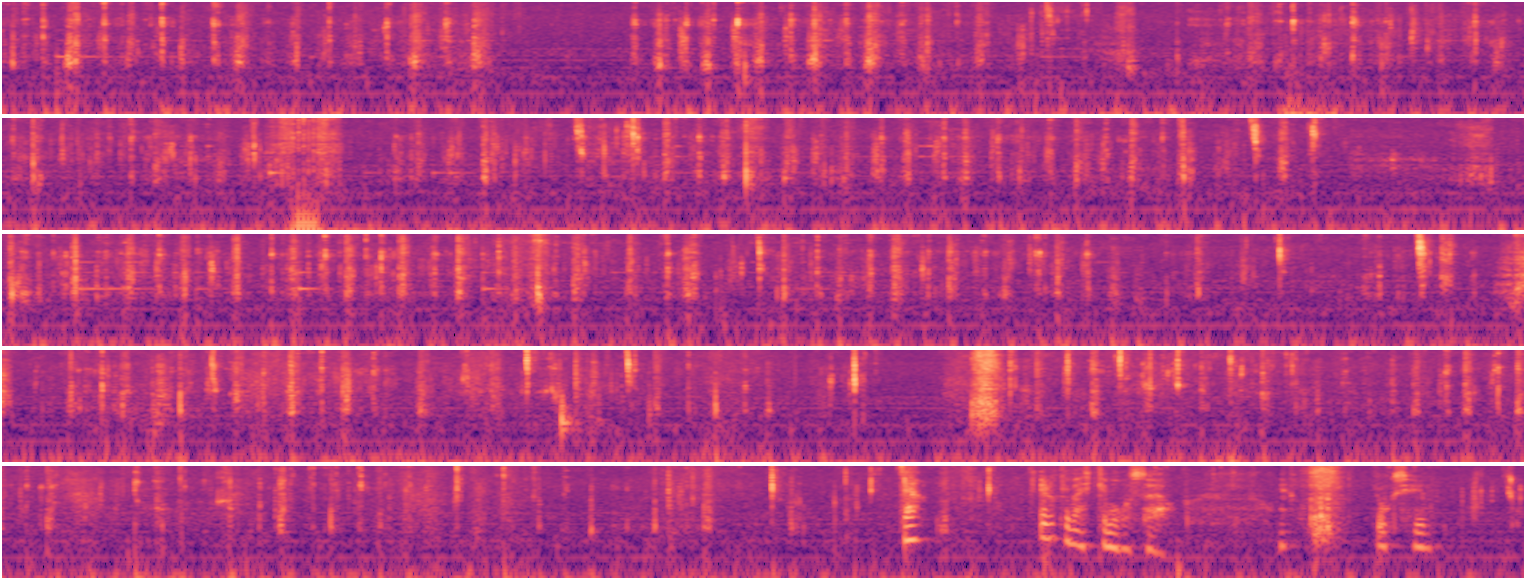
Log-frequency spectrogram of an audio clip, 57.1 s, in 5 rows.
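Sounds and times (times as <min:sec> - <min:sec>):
person chewing noodles: 0:00.0 - 0:03.8, 0:04.7 - 0:21.7, 0:22.3 - 0:40.9, 0:41.5 - 0:53.4, 0:56.6 - 0:57.0
steady low hum: 0:00.0 - 0:57.0.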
